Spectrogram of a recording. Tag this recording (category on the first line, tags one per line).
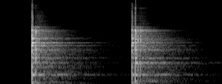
Sound effects > Other
bangs
blacksmith
clang
hammer
hit
impact
iron
metal
metallic
steel
strike
tool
